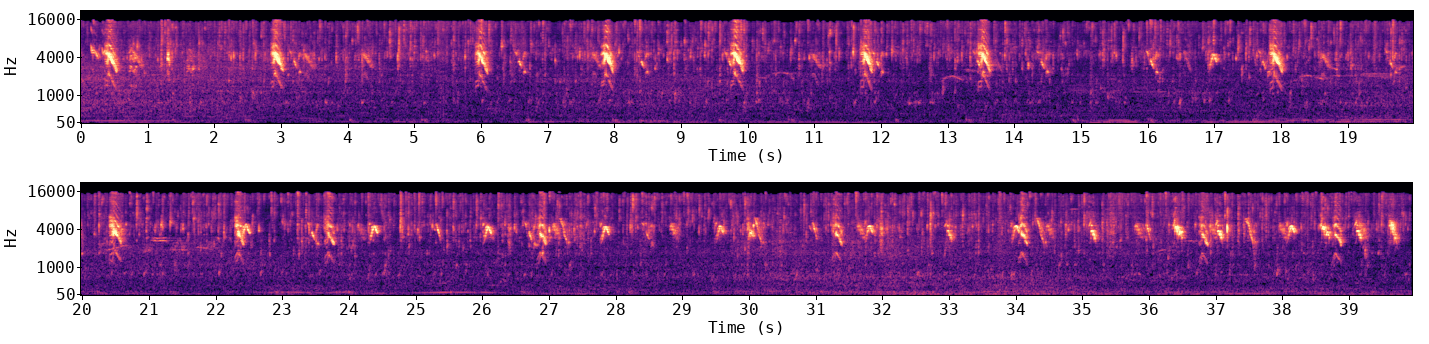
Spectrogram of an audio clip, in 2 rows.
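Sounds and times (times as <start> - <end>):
sparrows chirping: 0.0 - 39.9
water trickling into pool: 0.0 - 39.9.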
